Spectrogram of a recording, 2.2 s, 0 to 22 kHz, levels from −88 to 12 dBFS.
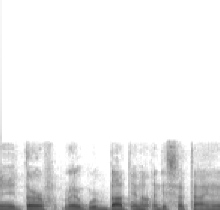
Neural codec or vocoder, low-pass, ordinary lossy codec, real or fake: codec, 16 kHz, 1.1 kbps, Voila-Tokenizer; 7.2 kHz; none; fake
